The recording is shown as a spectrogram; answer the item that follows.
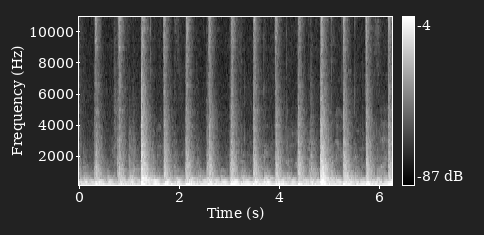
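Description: Small live band of acoustic guitars, bass guitar and drums playing without vocals, with a steady beat of about two strokes a second over sustained guitar and bass notes.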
